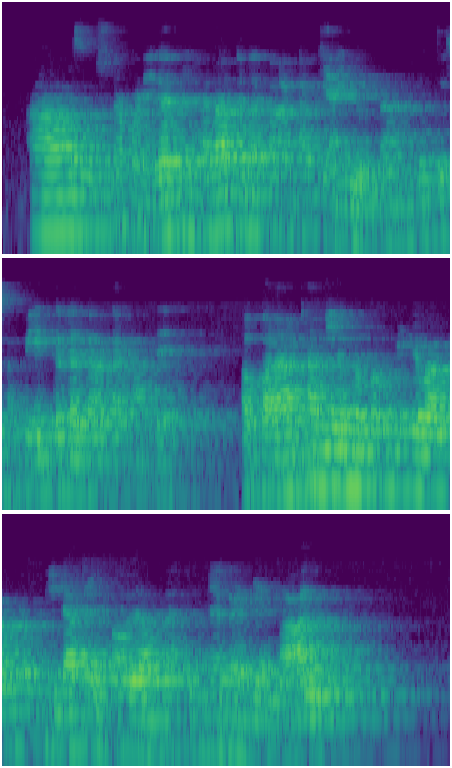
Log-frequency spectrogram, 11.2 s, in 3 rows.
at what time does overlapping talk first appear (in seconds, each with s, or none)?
none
